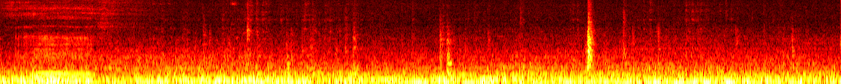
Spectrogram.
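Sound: car driving on road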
